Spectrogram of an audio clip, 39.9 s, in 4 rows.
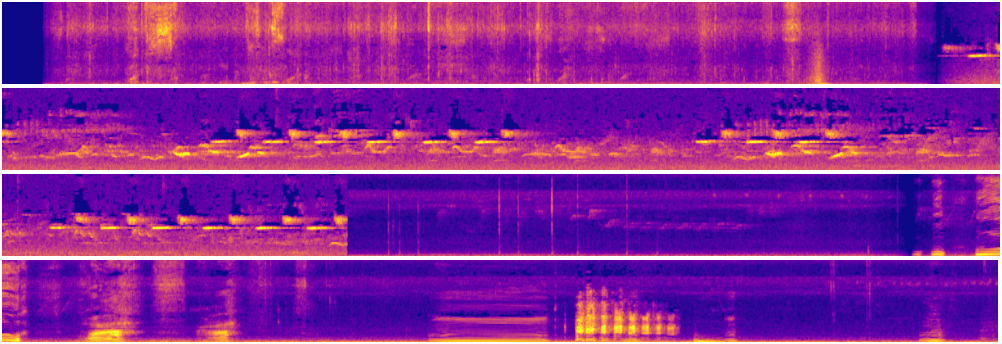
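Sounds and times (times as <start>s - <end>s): forest background hiss: 0.4s - 39.9s
quiet outdoor hum: 0.4s - 39.9s
birds chirping and calling: 0.8s - 7.3s, 9.5s - 28.2s.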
